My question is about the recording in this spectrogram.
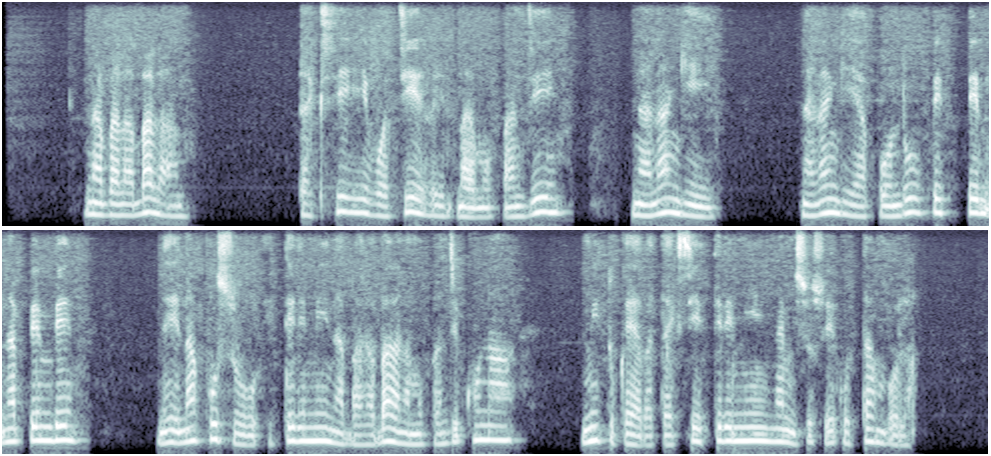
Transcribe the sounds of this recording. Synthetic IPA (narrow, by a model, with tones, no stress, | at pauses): na˨ba˨la˨ba˦la˨ | ta˨ksi˦˨vwa˨ti˦ʁe˨na˨mo˨pa˨nzi˦ | na˨la˦ɡi˨ | na˨la˦ŋɡi˨ja˨po˨ndu˦pe˦ | na˦˨pɛ˦mbɛ˦ | e˦na˦po˦so˨e˨tɛ˦lɛ˦mi˦na˨ba˨la˨ba˦la˨na˨mo˨pa˨nzi˦ku˦na˦ | mi˦tu˨ka˨ja˨ba˨ta˨ksi˦e˨tɛ˦lɛ˦mi˦na˨mi˨so˦so˨e˦ko˨ta˦mbo˨la˨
